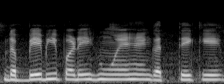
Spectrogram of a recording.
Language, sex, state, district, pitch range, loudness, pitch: Hindi, male, Punjab, Pathankot, 215-235 Hz, -15 LUFS, 230 Hz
